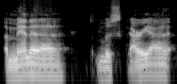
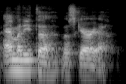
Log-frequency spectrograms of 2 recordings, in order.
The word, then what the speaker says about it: Amanita muscaria: It's a Amanita muscaria extract. – Close, yeah. Amanita muscaria.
